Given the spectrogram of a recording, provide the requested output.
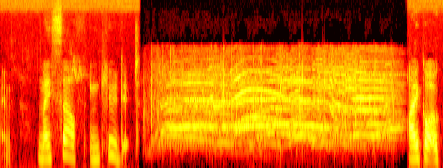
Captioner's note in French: Acclamations et applaudissements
